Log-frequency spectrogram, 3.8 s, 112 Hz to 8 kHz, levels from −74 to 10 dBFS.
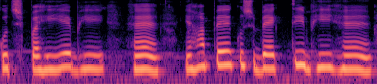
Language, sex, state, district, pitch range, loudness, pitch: Hindi, female, Jharkhand, Ranchi, 240-270 Hz, -13 LUFS, 245 Hz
